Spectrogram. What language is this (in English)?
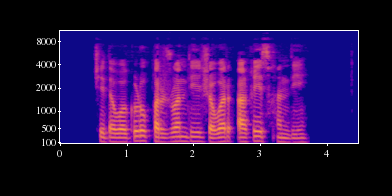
Pashto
